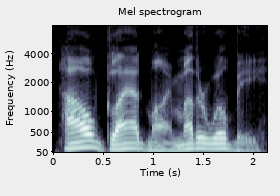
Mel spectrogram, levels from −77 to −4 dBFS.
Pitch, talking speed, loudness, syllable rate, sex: 105 Hz, 170 wpm, -16 LUFS, 3.7 syllables/s, male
